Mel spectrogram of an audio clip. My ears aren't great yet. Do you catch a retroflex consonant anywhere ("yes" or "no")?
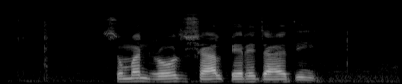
no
